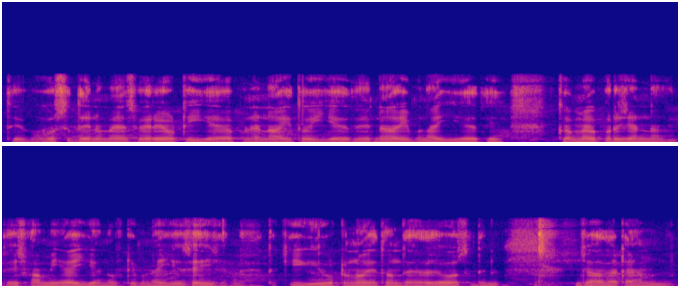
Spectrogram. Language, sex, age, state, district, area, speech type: Dogri, male, 18-30, Jammu and Kashmir, Udhampur, rural, spontaneous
